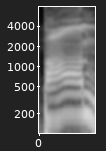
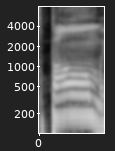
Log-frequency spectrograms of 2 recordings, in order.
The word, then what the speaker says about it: Boehm: I mean, we had Baum, now it's Boehm. We had Voth, now it's Voth. What are we doing here, Scott? – We're neglecting the long O.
